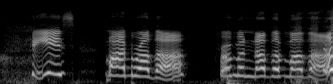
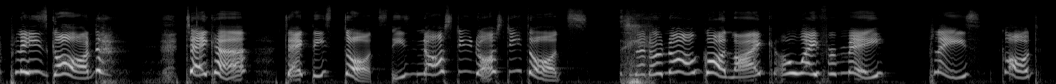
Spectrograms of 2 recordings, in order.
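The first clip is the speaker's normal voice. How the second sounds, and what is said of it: Imitates another person's accent. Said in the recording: “why Gwyneth Paltrow accent? ... I can't even understand what you're saying anymore.”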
